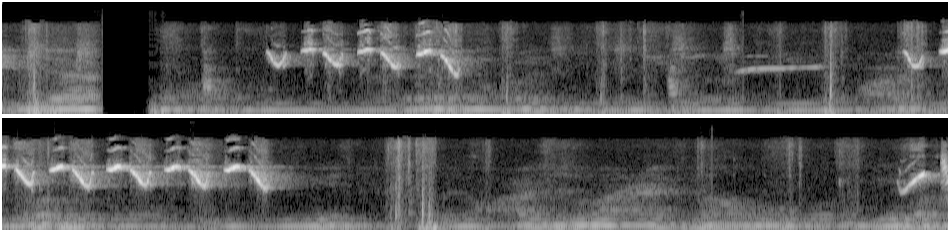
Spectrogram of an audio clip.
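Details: Common iora, a female calling a male: short, rapid bursts of five or so high, down-slurred whistles with a few seconds between bursts, plus a single thin whistle and a steady background hum.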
